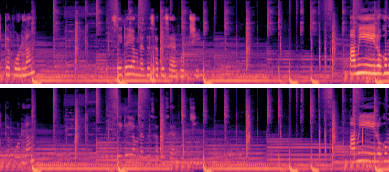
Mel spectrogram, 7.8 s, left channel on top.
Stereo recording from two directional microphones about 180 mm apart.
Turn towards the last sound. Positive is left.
turn(degrees=75)  # may be behind; listen again after turning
